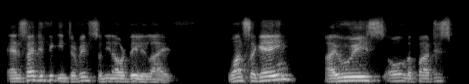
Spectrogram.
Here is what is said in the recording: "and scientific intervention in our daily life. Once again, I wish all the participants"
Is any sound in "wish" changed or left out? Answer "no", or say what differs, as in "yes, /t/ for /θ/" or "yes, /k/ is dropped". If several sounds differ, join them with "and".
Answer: yes, /s/ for /ʃ/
